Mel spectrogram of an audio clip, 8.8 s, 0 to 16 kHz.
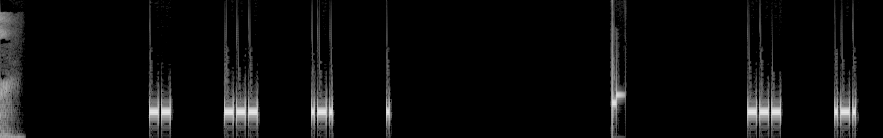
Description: Morse code, heard as a keyed tone, about 40 wpm, spaced as for 14 wpm, 690 Hz. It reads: MORE OR
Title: 6x Character Spacing - Top 100 Words - 40wpm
